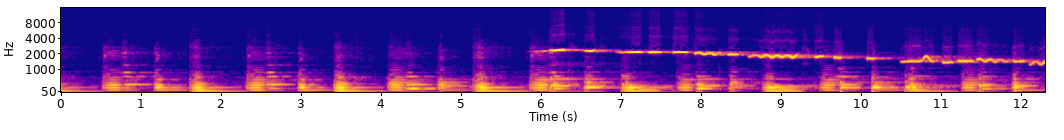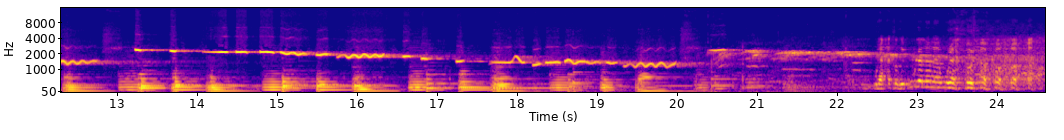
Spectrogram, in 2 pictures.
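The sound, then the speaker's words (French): A man introduced as a whistler whistles a clear, bright melody during an evening performance, with long sliding phrases, entering a few seconds in and carrying through to the end over a loud, steady instrumental accompaniment. “En ce qui concerne le sifflet ce soir, je fais le job.”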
